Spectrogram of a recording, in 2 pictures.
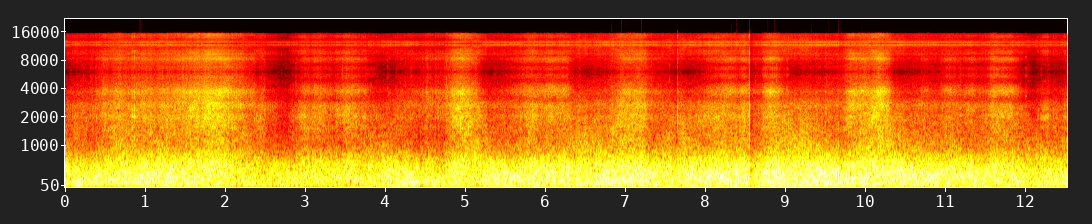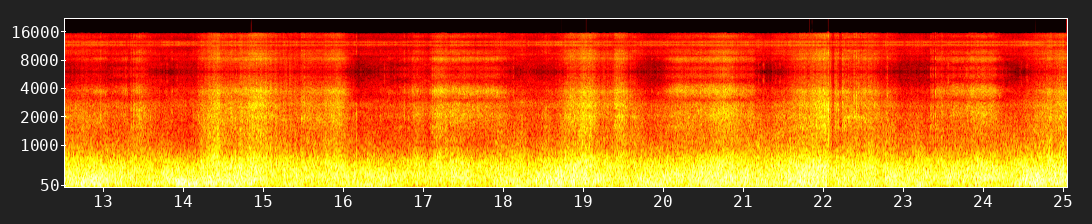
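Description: Wind rushes past at speed, buffeting the microphone.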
